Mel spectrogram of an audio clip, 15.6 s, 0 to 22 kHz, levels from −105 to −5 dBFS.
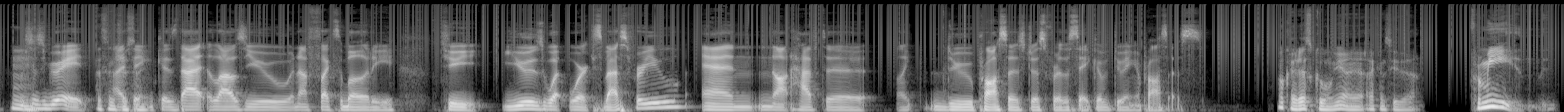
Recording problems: crackle, like an old record; faint; 25 dB below the speech

